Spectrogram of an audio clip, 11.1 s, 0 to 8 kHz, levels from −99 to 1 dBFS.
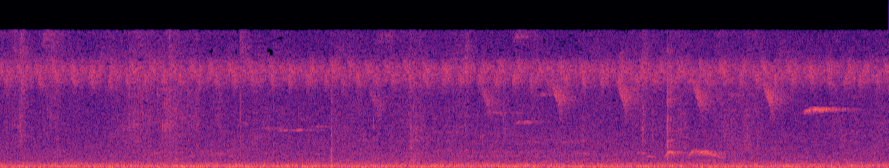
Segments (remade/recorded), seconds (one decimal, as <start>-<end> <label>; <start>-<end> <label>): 0.0-8.6 recorded; 8.6-9.1 remade; 9.1-10.0 recorded; 10.0-10.7 remade; 10.7-11.1 recorded

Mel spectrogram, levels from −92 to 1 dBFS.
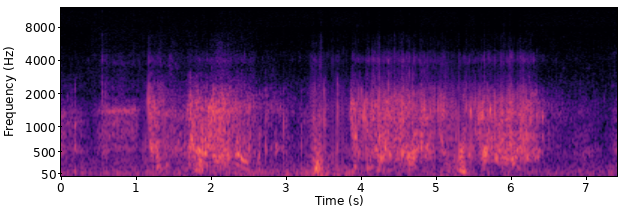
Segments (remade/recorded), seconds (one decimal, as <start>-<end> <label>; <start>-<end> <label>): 0.0-0.6 recorded; 0.6-1.4 remade; 1.4-3.3 recorded; 3.3-6.2 remade; 6.2-7.4 recorded

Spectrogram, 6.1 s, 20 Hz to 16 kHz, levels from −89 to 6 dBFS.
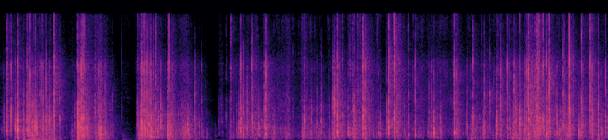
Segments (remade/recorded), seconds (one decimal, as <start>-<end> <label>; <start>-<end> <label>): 0.0-6.1 recorded

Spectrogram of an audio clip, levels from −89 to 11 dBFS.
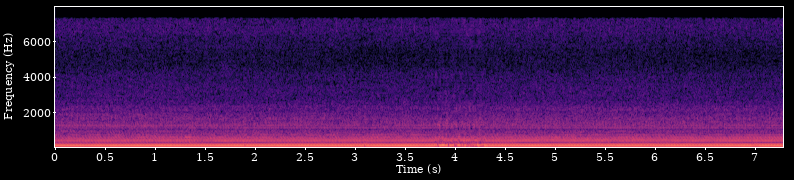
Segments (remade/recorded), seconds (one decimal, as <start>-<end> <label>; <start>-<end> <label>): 0.0-3.8 recorded; 3.8-4.3 remade; 4.3-7.3 recorded

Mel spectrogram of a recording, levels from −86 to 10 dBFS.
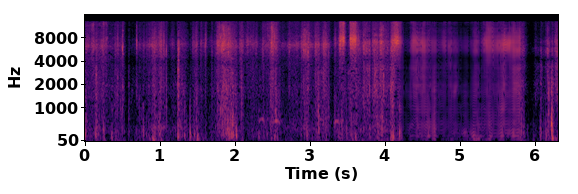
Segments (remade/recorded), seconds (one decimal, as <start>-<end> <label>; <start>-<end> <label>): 0.0-4.2 recorded; 4.2-5.8 remade; 5.8-6.3 recorded

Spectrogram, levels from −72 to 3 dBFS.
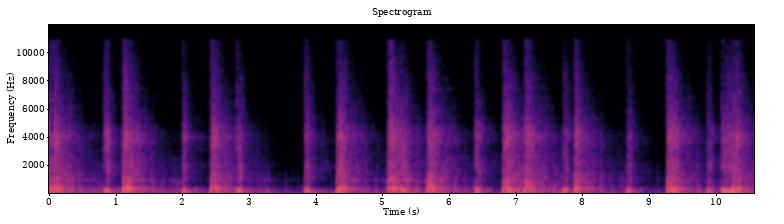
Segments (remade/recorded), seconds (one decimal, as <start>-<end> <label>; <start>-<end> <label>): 0.0-2.0 remade; 2.0-4.1 recorded; 4.1-7.9 remade; 7.9-9.4 recorded; 9.4-10.2 remade; 10.2-10.6 recorded

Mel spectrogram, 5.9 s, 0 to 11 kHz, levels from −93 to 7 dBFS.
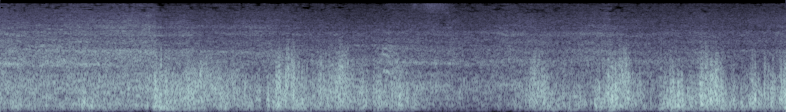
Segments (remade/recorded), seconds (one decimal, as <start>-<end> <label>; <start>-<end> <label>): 0.0-1.3 recorded; 1.3-1.8 remade; 1.8-2.7 recorded; 2.7-4.4 remade; 4.4-5.9 recorded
